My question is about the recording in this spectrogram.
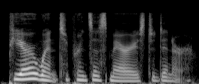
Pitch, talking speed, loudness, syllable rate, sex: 190 Hz, 210 wpm, -20 LUFS, 6.1 syllables/s, female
